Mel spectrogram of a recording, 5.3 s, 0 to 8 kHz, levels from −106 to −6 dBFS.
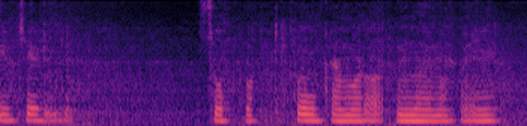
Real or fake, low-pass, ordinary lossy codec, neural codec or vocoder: fake; none; none; codec, 16 kHz, 2 kbps, FunCodec, trained on LibriTTS, 25 frames a second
